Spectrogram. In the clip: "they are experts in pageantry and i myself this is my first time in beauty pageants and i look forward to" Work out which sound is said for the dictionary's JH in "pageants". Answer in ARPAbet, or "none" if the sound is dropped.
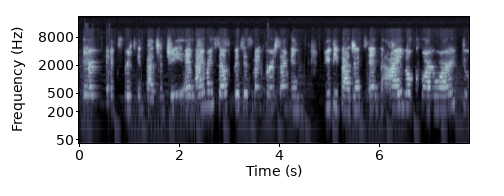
JH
